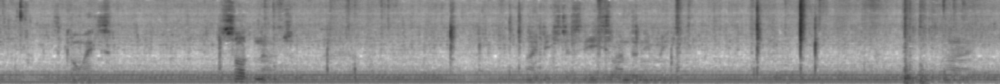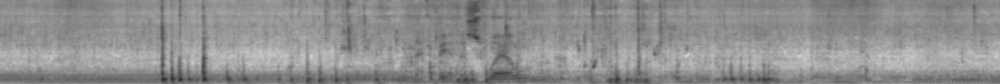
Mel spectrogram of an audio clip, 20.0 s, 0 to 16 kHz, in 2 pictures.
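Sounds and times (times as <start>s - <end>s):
low machine hum: 0.0s - 20.0s.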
